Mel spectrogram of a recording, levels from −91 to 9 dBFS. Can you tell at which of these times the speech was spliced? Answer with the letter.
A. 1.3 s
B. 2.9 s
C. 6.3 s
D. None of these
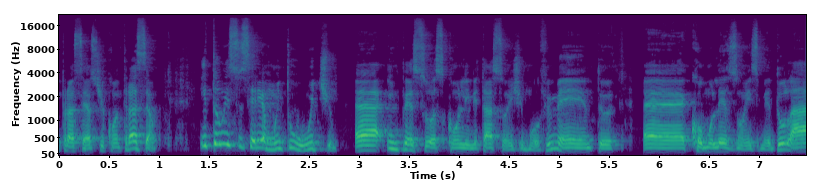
B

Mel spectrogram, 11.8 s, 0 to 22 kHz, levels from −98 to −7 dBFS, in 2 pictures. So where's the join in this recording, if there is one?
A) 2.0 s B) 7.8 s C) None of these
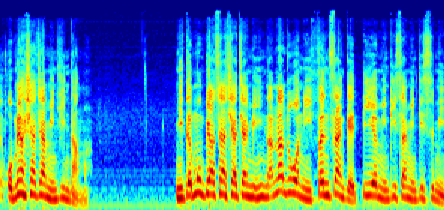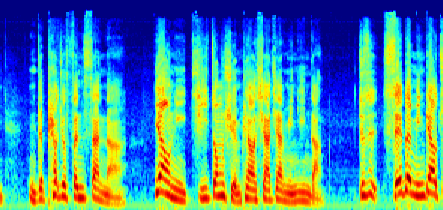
B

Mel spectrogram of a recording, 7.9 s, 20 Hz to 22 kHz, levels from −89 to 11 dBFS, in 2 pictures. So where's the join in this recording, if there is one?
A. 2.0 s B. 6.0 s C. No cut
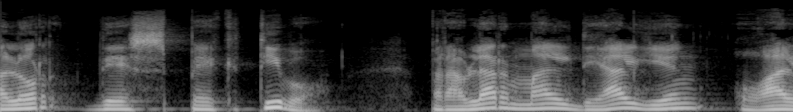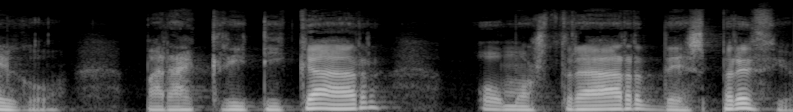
A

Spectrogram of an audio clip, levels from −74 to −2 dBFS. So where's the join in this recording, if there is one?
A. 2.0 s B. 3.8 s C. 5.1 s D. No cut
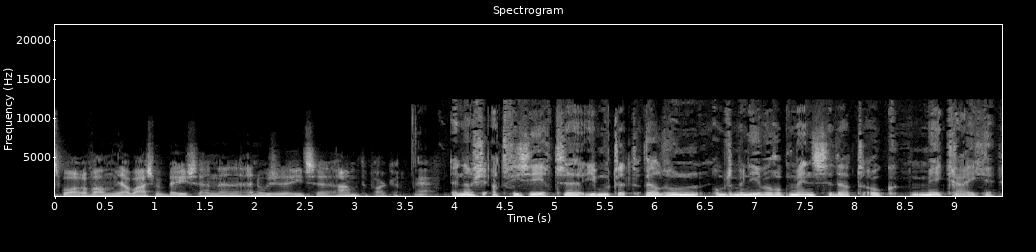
B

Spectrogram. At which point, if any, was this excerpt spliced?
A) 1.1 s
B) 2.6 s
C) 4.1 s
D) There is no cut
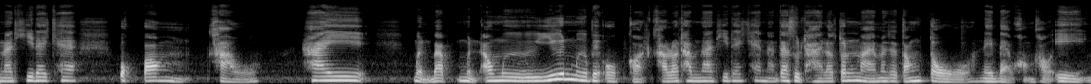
D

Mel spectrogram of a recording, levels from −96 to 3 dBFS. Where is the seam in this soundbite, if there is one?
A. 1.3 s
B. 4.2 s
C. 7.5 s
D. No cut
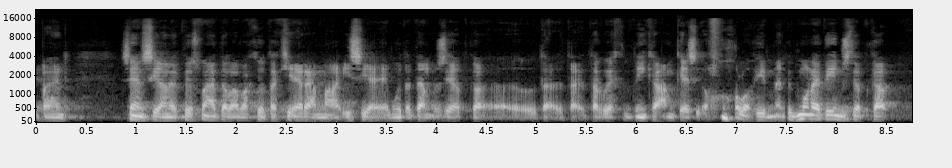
C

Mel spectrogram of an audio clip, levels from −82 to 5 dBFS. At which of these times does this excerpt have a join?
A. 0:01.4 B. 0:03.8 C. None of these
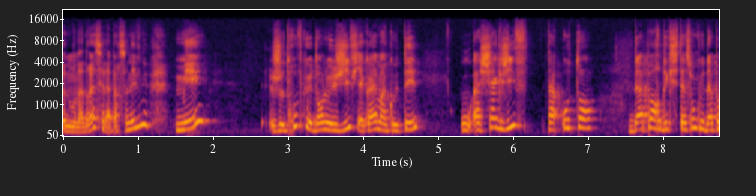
C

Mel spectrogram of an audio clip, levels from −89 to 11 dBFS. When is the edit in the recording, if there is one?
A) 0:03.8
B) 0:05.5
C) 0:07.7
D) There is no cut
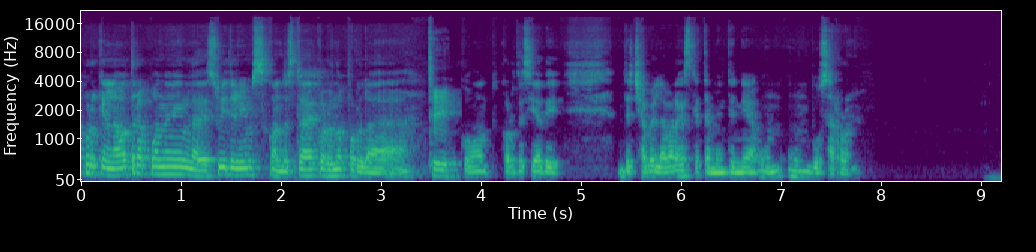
A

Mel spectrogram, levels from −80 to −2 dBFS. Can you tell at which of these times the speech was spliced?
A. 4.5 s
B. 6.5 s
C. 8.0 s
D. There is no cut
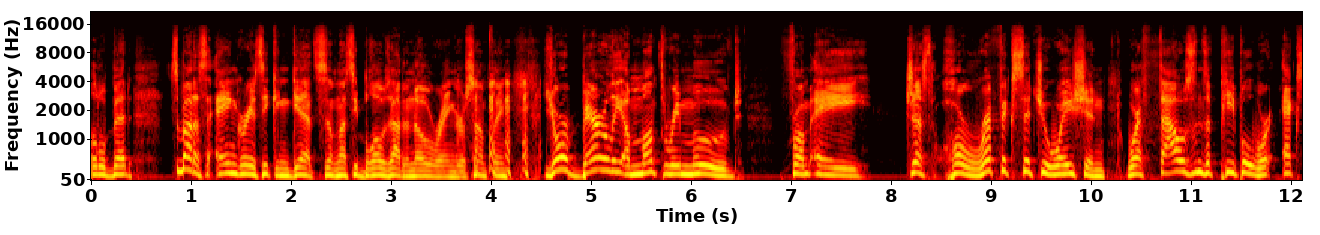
A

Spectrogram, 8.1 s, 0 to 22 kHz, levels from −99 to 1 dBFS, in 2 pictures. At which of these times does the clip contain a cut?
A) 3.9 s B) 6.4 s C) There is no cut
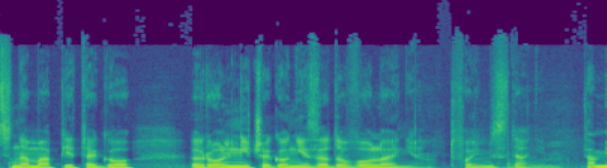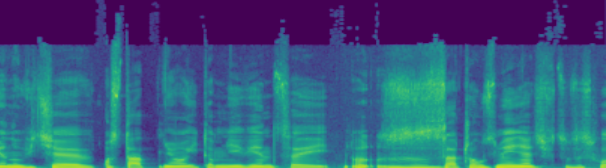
A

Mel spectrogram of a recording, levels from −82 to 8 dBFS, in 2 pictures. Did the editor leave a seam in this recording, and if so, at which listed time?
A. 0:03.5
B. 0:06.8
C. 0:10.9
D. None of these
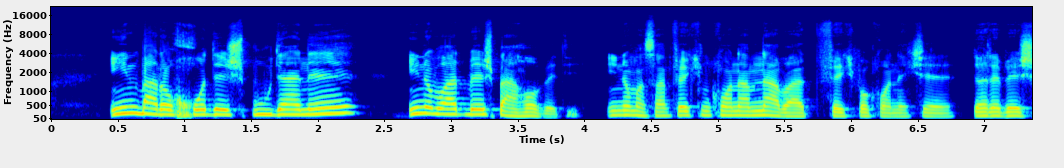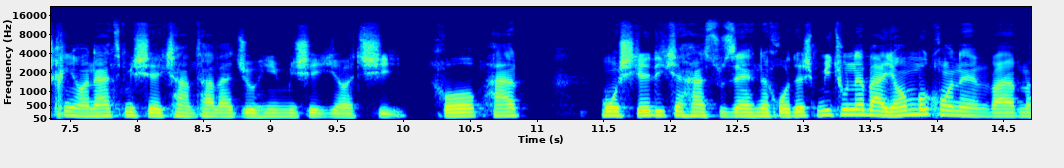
B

